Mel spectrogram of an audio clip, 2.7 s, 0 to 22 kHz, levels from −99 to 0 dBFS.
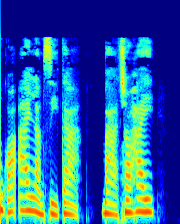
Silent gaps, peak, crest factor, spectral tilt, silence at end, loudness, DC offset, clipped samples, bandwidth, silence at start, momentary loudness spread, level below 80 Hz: none; -6 dBFS; 16 dB; -5 dB/octave; 0.4 s; -23 LUFS; under 0.1%; under 0.1%; 11.5 kHz; 0 s; 7 LU; -58 dBFS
